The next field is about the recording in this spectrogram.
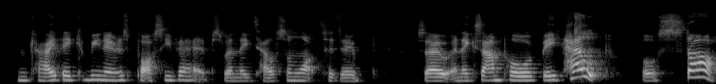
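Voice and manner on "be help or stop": short, angry, urgent, raised voice, pitched up. Explaining command sentences with examples, demonstrating an urgent commanding voice. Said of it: "You can hear that I have to change my voice".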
